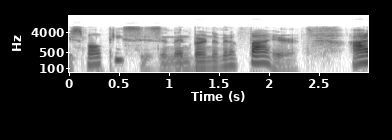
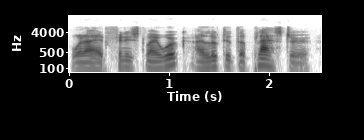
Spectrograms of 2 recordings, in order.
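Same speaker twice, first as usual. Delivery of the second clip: usual speaking voice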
